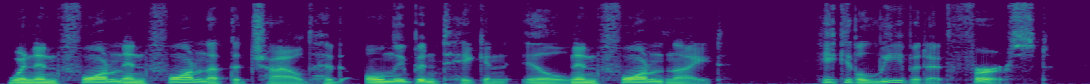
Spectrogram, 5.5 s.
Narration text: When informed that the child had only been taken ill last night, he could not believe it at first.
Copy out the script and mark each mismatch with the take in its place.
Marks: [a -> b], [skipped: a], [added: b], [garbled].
When informed [added: informed] that the child had only been taken ill [last -> informed] night, he could [skipped: not] believe it at first.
